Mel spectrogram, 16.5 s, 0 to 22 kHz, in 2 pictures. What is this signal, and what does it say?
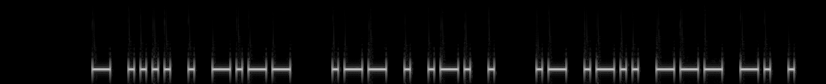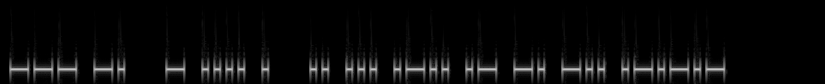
Morse code, heard as a keyed tone, about 20 wpm, 700 Hz. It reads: THEY WERE ALONE ON THE ISLAND.
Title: Sentences from Top 1000 Words - Review Part 3 - 20wpm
